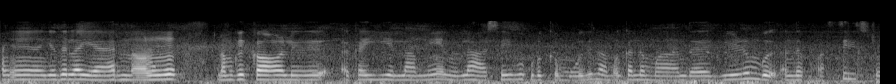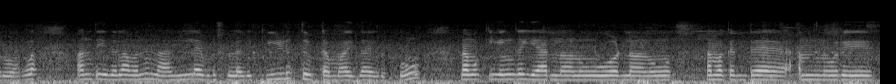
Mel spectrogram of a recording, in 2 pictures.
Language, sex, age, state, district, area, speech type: Tamil, female, 18-30, Tamil Nadu, Kanyakumari, rural, spontaneous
